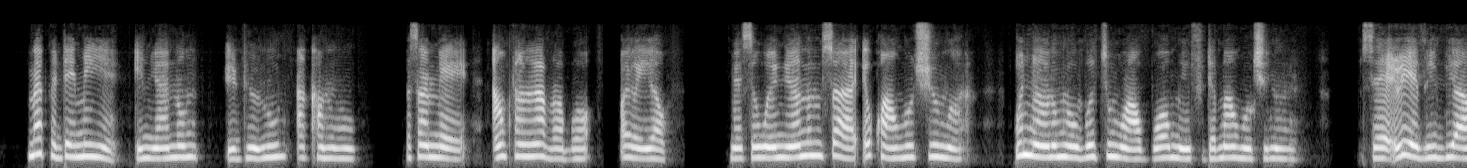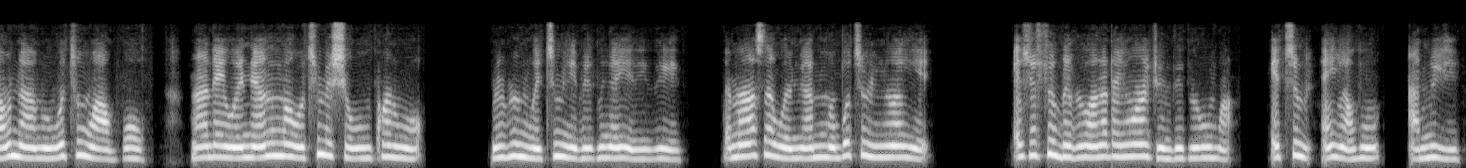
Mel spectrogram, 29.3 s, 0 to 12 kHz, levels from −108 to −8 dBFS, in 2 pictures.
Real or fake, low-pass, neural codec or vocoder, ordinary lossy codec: fake; 7.2 kHz; codec, 16 kHz, 2 kbps, FunCodec, trained on Chinese and English, 25 frames a second; none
